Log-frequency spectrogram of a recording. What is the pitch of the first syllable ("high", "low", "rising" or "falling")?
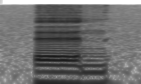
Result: low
